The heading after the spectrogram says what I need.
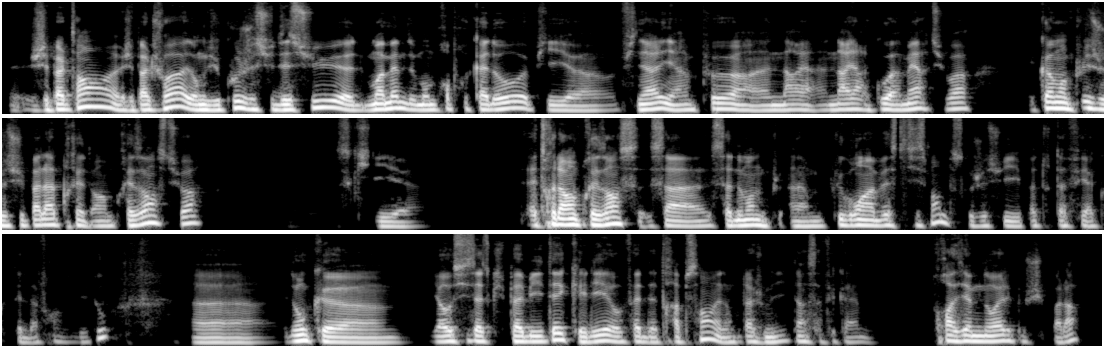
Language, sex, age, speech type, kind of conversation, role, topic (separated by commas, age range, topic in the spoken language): French, male, 40-44, conversation, advice, user, Comment choisir un cadeau vraiment significatif pour un proche ?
